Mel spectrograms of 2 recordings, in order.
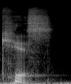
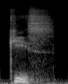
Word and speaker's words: kiss: The word kiss, beso, listen to it. Kiss, is, is. It's not geese, it's is. It rhymes with this. Kiss, this I'm not saying kiss, I'm saying kiss. Kiss is a short vowel sound. A lot of Spanish speakers would pronounce that quis. That would be a long vowel sound.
